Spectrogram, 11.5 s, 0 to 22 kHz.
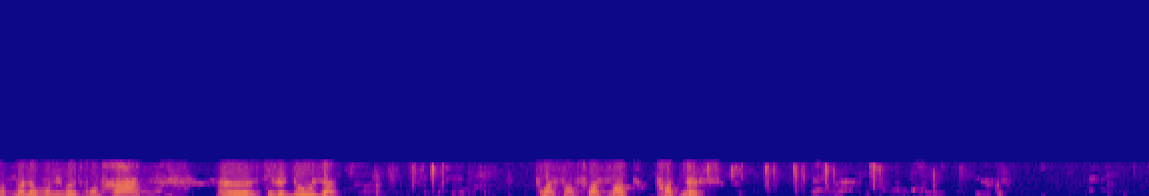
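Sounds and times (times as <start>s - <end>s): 
speech: 0.0s - 1.6s, 2.2s - 3.5s, 5.4s - 7.2s
typing on a computer keyboard: 3.7s - 4.9s, 7.0s - 8.9s.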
